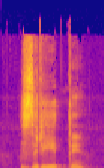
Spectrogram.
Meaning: 1. to ripen 2. to grow 3. to form 4. to see 5. to look
- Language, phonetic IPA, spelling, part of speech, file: Ukrainian, [ˈzʲrʲite], зріти, verb, Uk-зріти.ogg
